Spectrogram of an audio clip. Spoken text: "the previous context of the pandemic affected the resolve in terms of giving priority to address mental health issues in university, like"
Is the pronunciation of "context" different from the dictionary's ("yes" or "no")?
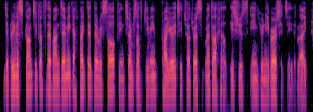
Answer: yes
